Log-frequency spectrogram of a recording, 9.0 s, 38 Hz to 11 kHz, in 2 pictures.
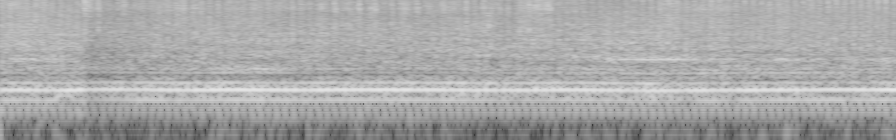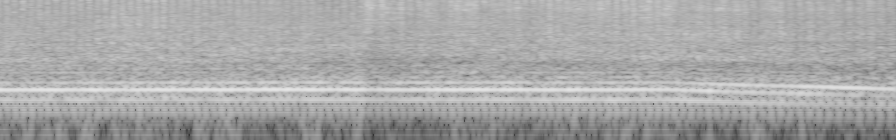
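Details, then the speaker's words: John Deere Power Drive 21-inch self-propelled mower with a roughly 3.5–4 hp Briggs engine and its blade brake removed: a steady, even hum at constant speed, easing slightly lower near the end, with no misfires or surging. Normal running. "you can hear it it's a really nice SN and everything seems to work really well"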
